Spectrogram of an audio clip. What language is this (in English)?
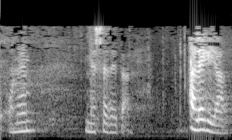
Basque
